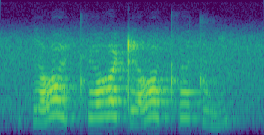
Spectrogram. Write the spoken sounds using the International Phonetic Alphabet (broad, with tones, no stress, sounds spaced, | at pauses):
ʔ i˨˩˦ lˠ ɵ˥˩ y̯ t̪ʰ y˦˥ lˠ i˥˩ ʈ i˨˩˦ lˠ ʉ˥˩ t̪ʰ ɵ˦˥ t ʉ˨˩˦ i̯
